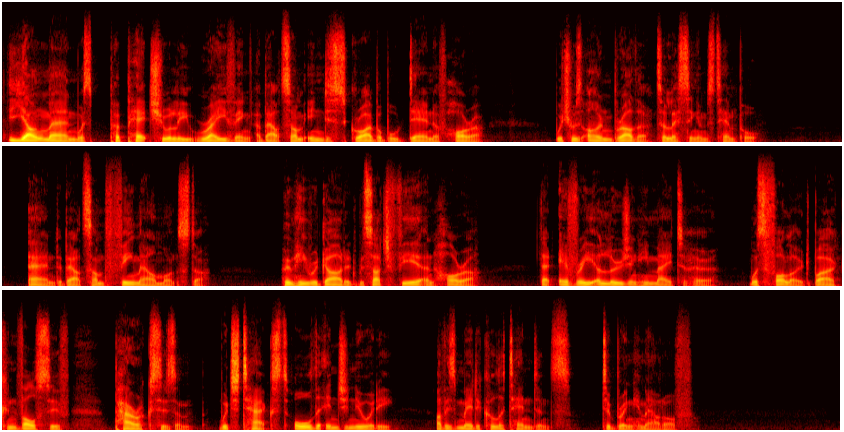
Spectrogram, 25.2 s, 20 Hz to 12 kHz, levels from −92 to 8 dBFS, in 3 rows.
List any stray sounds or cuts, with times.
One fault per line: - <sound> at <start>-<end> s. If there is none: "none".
none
